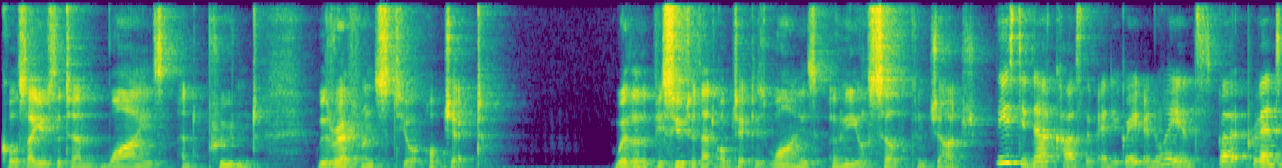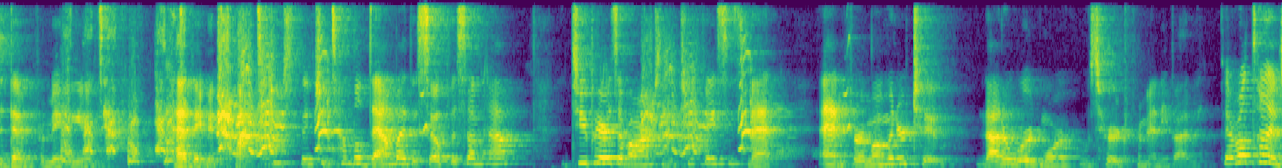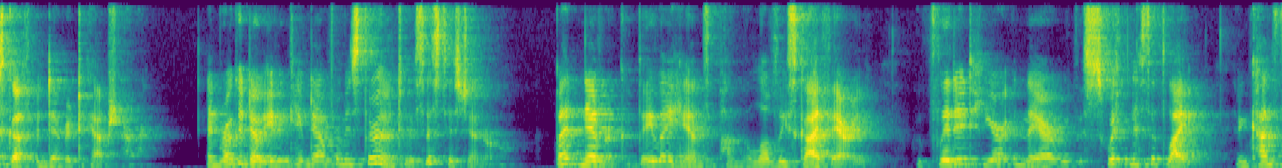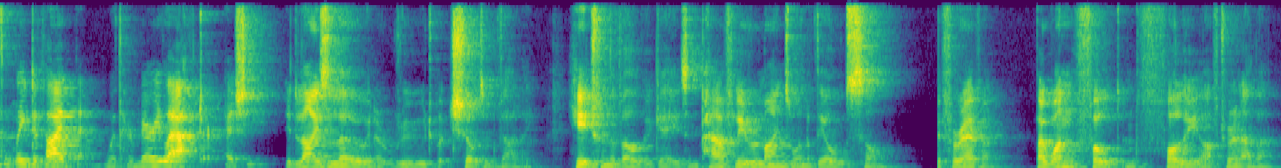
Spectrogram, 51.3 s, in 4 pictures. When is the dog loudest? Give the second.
15 s.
